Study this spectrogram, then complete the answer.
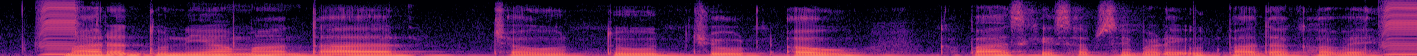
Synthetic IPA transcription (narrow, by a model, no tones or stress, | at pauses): bʱaːɾət̪̚d̪ʊnijamaːnd̪aːɾ | t͡ʃɔʊɾd̪uːd̪d͡ʒuːʈʰɔkɐpaːskesɐbsebɐɽeʔʊ̰t̪paːd̪əkɦɐʋeː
